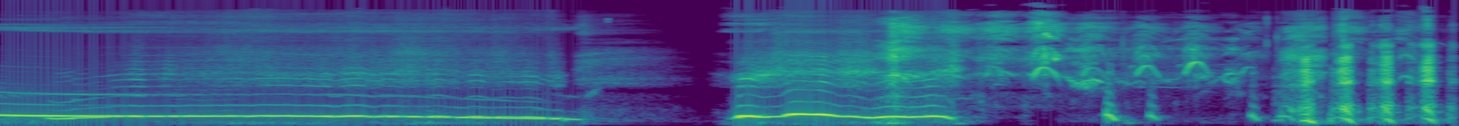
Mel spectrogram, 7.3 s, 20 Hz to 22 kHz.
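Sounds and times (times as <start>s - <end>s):
person imitating whale calls with vocal moans and whistling: 0.0s - 3.1s, 3.7s - 4.9s
laughter: 4.4s - 7.2s.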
